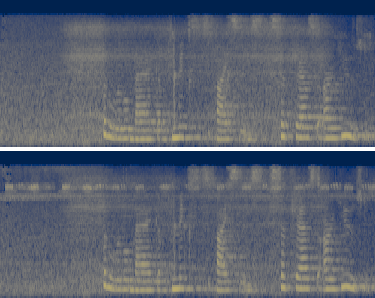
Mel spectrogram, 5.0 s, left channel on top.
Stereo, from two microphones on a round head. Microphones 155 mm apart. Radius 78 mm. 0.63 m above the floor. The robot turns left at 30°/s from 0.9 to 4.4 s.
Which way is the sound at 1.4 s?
Centre (ahead or behind).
